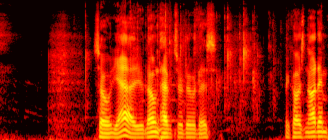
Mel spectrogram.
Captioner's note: aplause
